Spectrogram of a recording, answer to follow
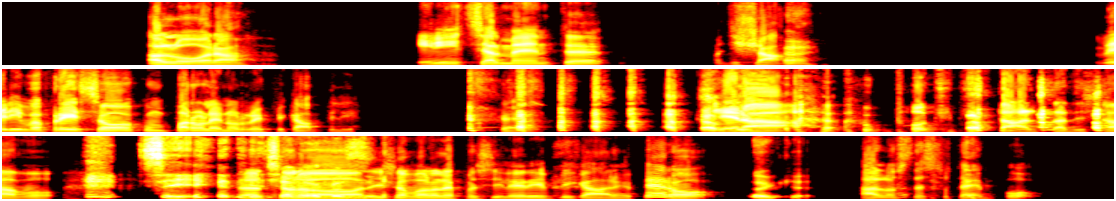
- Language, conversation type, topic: Italian, podcast, Quali valori dovrebbero unire un quartiere?
- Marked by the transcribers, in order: laugh; laughing while speaking: "un po' di distanza, diciamo"; laugh; laughing while speaking: "Sì, diciamo così"; laughing while speaking: "Okay"; chuckle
